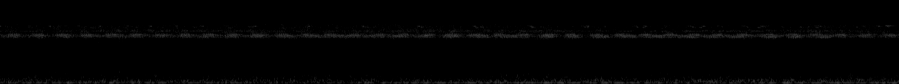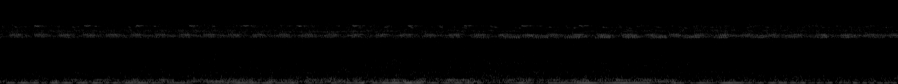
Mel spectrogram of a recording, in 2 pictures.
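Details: On an autumn night in 2016, a chorus of insects produces a continuous high rhythmic trill with a shimmering overtone band, about four pulses a second, over a low droning hum that swells midway.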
